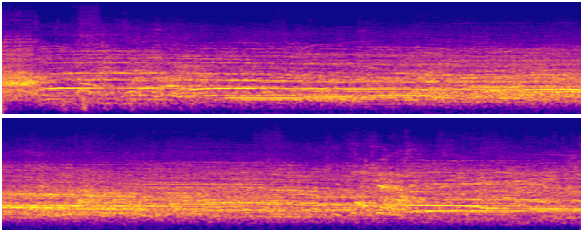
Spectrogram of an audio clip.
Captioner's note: crowd chatter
